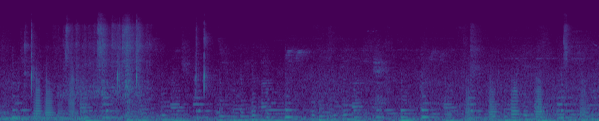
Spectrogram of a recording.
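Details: Upbeat music fills the room along with brief bits of speech and light tapping, and no animal voices stand out.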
